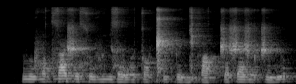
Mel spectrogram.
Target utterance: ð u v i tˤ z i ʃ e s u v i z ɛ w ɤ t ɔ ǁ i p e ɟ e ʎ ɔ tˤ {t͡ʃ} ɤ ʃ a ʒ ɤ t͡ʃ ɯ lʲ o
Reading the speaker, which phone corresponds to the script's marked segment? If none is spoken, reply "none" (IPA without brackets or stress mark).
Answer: t͡ʃ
